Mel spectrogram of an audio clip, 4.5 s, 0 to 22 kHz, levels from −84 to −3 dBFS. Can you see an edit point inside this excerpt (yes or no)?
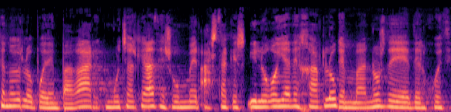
yes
